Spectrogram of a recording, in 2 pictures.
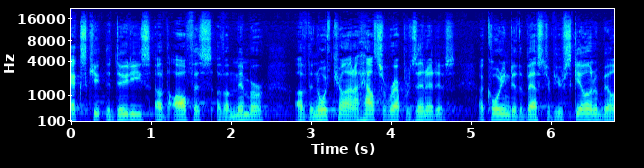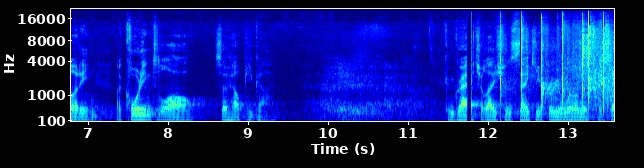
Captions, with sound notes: that you'll well and truly execute the duties of the office of a member of the North Carolina House of Representatives according to the best of your skill and ability according to the law, so help you God? [members agreeing simultaneously] Congratulations.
